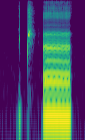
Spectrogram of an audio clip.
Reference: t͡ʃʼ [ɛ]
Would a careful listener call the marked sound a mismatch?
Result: no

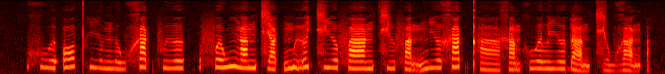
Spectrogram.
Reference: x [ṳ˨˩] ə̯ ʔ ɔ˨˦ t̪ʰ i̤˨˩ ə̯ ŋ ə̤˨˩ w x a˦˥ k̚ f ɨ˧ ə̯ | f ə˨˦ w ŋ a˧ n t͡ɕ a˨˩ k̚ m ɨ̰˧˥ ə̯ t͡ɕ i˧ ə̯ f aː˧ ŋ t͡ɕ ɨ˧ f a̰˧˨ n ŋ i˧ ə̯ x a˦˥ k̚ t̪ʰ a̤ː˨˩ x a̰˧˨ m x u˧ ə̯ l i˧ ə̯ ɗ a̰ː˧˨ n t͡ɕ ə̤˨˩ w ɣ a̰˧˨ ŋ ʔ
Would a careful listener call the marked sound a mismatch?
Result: no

